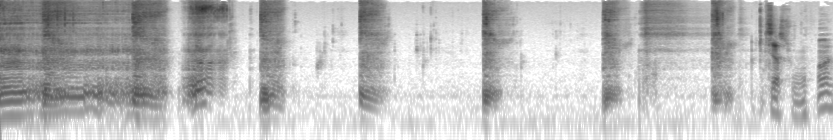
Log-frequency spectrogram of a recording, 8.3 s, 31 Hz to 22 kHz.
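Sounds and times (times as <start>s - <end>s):
person blowing raspberries imitating flatulence: 0.0s - 3.0s, 3.6s - 4.0s, 4.8s - 5.2s, 6.0s - 7.5s
speech: 7.7s - 8.3s.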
